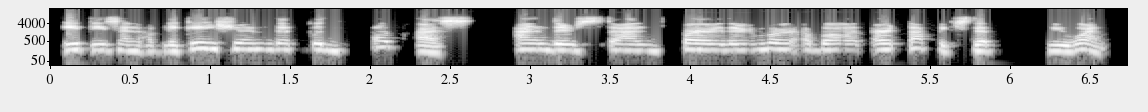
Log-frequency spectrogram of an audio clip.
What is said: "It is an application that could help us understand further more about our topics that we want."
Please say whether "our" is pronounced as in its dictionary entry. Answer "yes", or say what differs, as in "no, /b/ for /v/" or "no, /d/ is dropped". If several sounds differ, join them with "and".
yes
